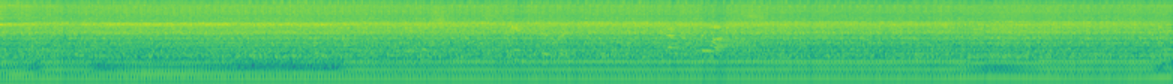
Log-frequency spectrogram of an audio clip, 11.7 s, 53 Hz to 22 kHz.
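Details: Honda NSX with fully built engine and supercharger, aftermarket exhaust, on startup tune, warming up with rpm held at 2,000: deep steady exhaust burble with faint supercharger whine on top; smooth and healthy.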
